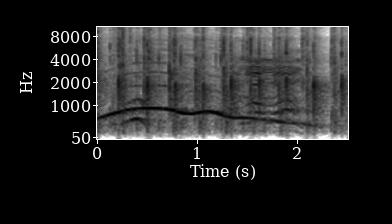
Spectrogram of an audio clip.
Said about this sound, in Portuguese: Uma salva de palmas para os nossos queridos convidados.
